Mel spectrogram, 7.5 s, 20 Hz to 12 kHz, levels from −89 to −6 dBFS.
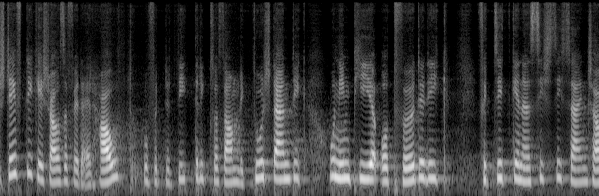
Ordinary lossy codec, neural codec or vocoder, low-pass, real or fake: none; codec, 24 kHz, 0.5 kbps, DualCodec; none; fake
